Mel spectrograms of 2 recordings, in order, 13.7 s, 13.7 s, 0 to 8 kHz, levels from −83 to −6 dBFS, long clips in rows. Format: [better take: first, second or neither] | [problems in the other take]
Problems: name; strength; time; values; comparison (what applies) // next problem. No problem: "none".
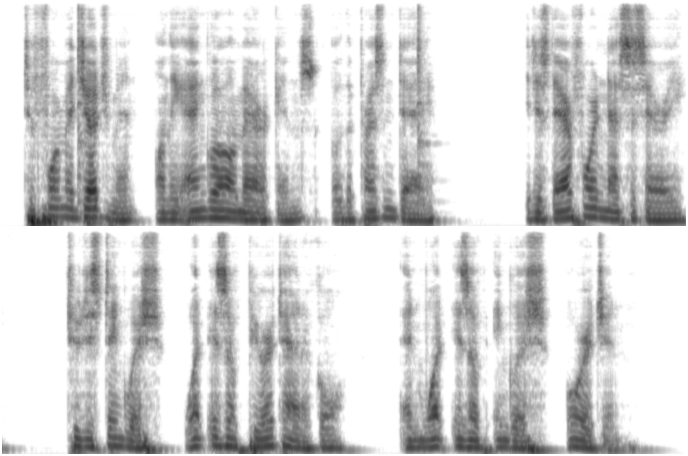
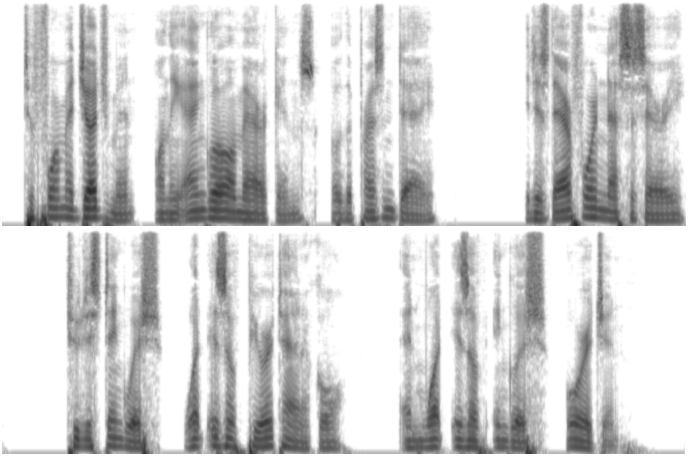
second | background sound (Snare drum); 16 dB below the speech // room echo; dies away in 0.4 s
